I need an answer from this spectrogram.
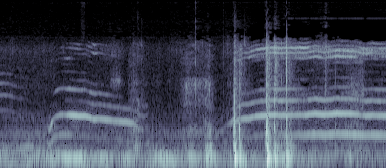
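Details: Hungry kittens and adult cats waiting to be fed, calling with harmonic meows: one long falling meow, then sharp clicks and knocks, and a steady sustained meow at the end.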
